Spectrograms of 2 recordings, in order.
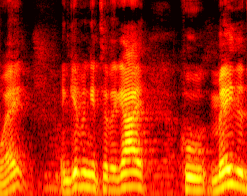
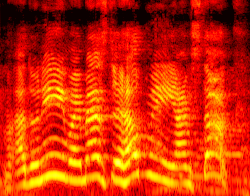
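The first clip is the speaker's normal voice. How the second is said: high, pleading servant stuck on the roof; hammed-up pleading yell, pitched high; mock cry for help; 8 semitones higher than usual. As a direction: call down plaintively from the roof. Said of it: "he screams down".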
